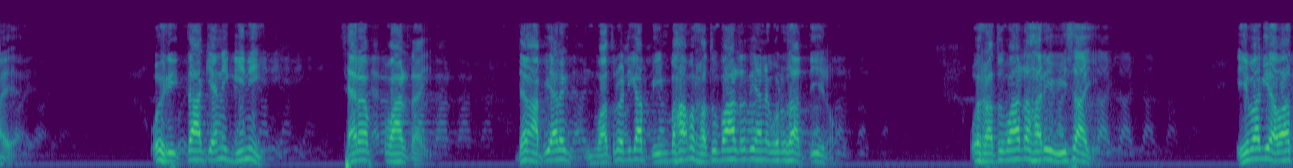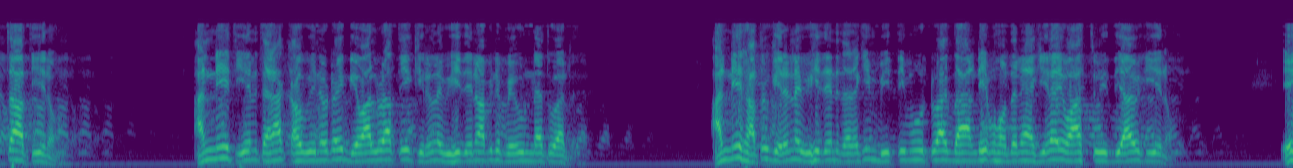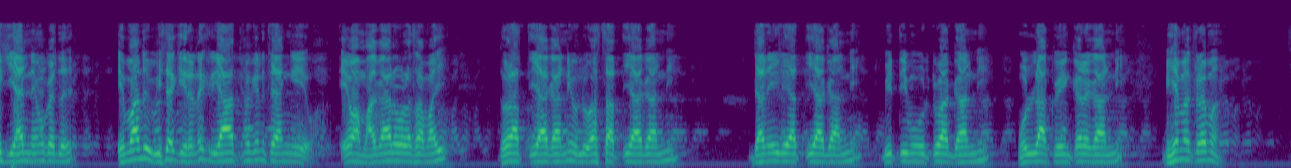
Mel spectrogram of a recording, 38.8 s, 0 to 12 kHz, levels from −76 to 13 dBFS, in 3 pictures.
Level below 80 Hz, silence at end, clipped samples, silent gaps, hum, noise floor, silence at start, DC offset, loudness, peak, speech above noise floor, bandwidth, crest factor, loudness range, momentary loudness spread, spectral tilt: -50 dBFS; 0.65 s; under 0.1%; none; 50 Hz at -50 dBFS; -58 dBFS; 0 s; under 0.1%; -20 LUFS; -6 dBFS; 38 dB; 7.6 kHz; 14 dB; 3 LU; 10 LU; -5 dB/octave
